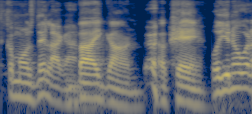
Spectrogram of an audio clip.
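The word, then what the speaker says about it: Baygon: Well, we say bygone. You say bygone. Bygone se Okay. pronuncia. Como las dos, Well- la preposición by y luego gone.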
